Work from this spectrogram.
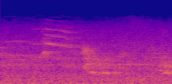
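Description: A big dog gives faint whines and yelping barks while a small dog has its nails clipped indoors, thin high cries rising and falling a few times over a steady background hum.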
